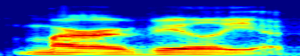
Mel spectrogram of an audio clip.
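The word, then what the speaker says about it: Meraviglia: Oh, thank you. That'd be the MSC Maravilla class. – Said like a pro.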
